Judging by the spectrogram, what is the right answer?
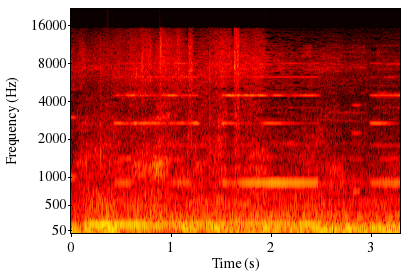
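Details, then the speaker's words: Audi Q7 with air suspension fault (air compressor), Dynamic mode, reversing on road test: repeated long high beeps over low engine rumble as parking sensors warn with no obstacle nearby. "University parking touches on this just love making loads of noises when you're in Reverse I don't know why I'm literally nowhere near anything"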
